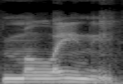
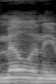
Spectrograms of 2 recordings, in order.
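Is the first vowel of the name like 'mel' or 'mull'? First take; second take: mull; mel. First: The name starts with a 'mull' sound. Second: The name starts with a 'mel' sound. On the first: The speaker calls it right. "It's Mulaney, I think" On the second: The speaker calls it wrong. "I was saying Melanie before"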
